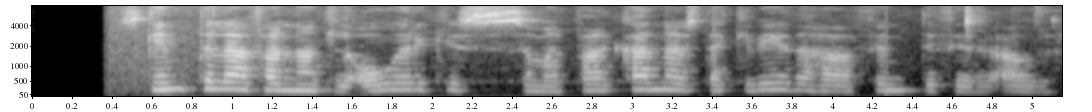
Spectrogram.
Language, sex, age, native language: Icelandic, female, 50-59, Icelandic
